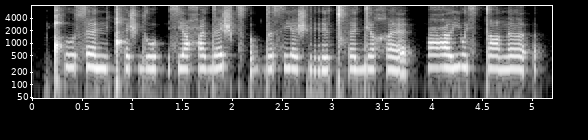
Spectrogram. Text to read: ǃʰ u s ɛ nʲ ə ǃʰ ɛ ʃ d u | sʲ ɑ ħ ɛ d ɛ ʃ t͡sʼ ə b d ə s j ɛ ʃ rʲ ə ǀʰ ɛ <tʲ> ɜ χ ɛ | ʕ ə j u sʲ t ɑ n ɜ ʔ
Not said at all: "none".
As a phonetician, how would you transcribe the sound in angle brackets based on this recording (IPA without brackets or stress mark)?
dʲ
